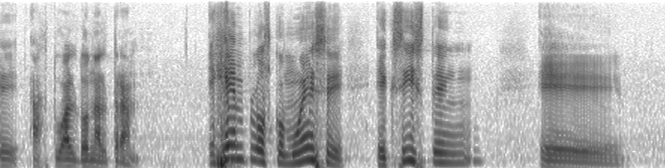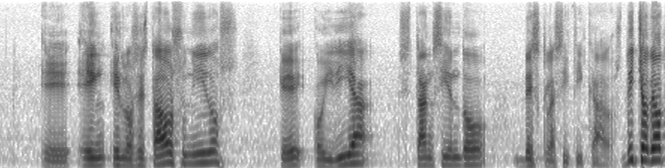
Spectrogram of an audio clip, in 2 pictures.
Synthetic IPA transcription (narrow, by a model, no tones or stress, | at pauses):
eakt̪wald̪onald̪̚t̪ɾa̰mp̚ | exe̞mplosko̞moe̞seː | ksist̪eŋ | e | eŋenlos̬e̞st̪aðo̞sunið̞o̞s | keojðia | est̪ansje̞nd̪o̞ | ðe̞sklasifika̰ðo̰sd̪it͡ʃoðeot̪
